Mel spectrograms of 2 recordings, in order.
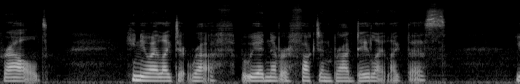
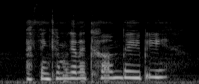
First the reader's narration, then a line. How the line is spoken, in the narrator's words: moaned in ear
